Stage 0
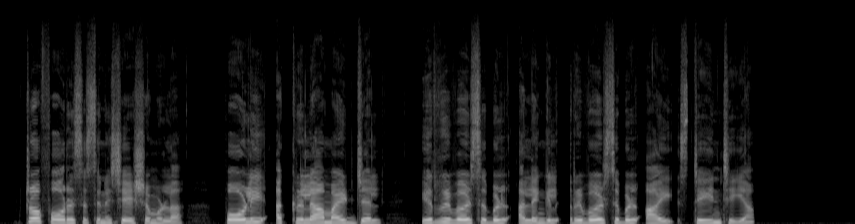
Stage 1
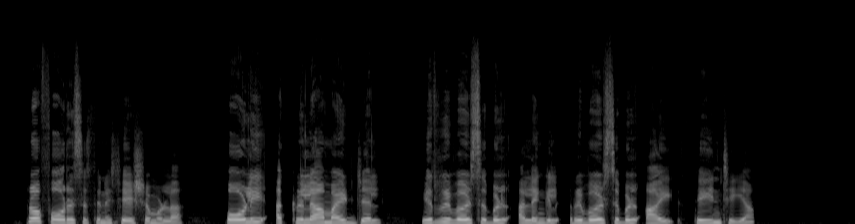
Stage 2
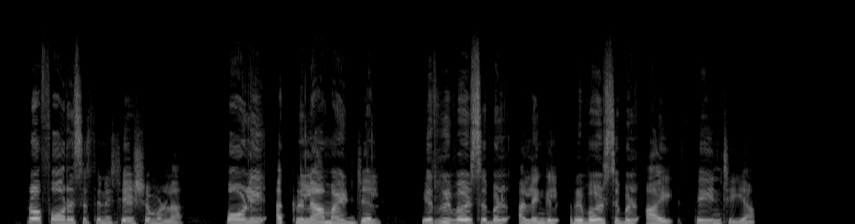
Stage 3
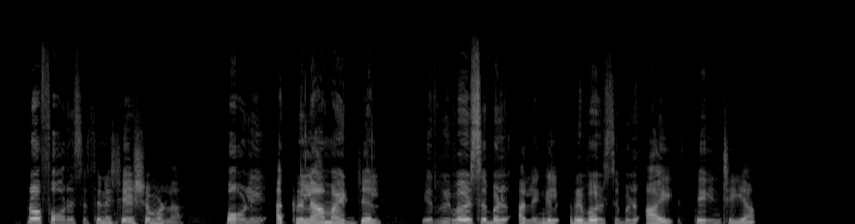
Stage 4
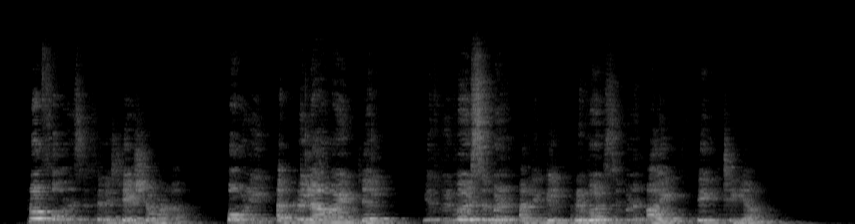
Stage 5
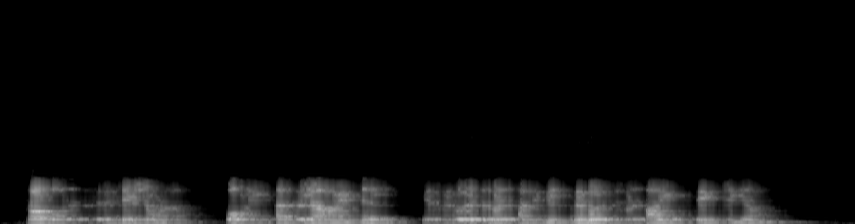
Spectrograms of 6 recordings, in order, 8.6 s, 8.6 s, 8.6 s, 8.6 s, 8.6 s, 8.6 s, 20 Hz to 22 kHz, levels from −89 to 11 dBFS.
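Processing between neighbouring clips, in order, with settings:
low-pass opened by the level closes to 410 Hz, open at -21.5 dBFS; gain -5 dB
high shelf 4600 Hz +8.5 dB; flange 0.34 Hz, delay 4.1 ms, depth 2.2 ms, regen +20%
step gate "xxx..xxxx." 83 bpm -12 dB
shoebox room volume 720 m³, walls furnished, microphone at 4.8 m; gain -4.5 dB
monotone LPC vocoder at 8 kHz 270 Hz; low-pass opened by the level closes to 2400 Hz; gain +8 dB

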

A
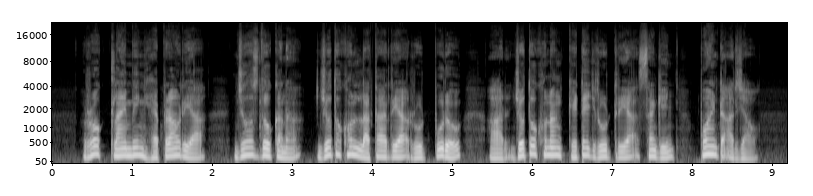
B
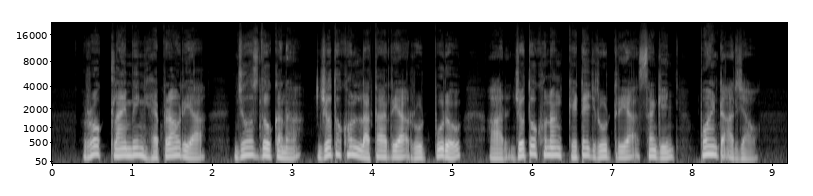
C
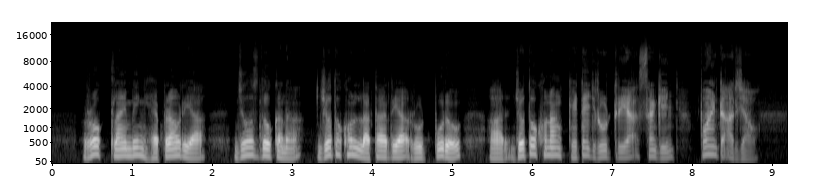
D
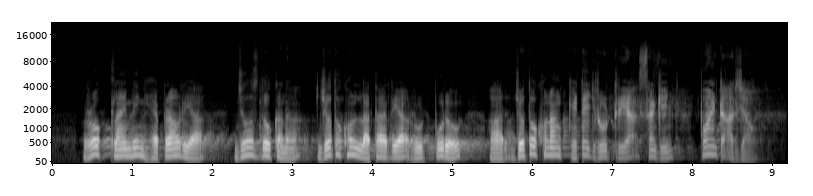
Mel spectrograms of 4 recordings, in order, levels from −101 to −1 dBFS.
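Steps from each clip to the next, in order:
spectral gain 3.04–3.52, 670–5200 Hz +7 dB; gain -6.5 dB
band-pass sweep 550 Hz -> 1700 Hz, 5.79–7.16; gain +7 dB
feedback echo 0.16 s, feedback 41%, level -23 dB

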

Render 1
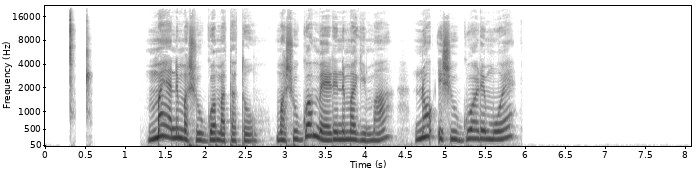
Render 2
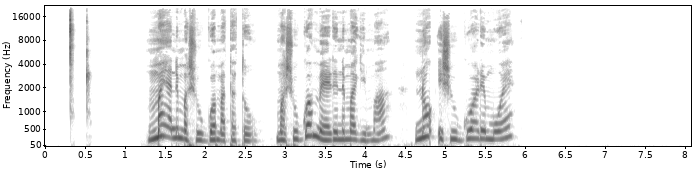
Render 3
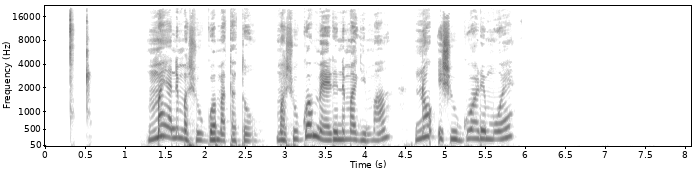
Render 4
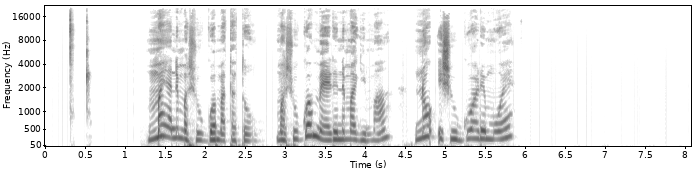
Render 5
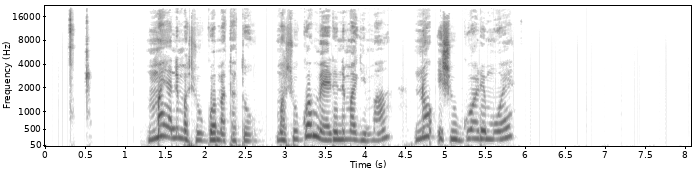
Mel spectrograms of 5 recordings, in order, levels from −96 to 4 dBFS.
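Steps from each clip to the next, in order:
reverb removal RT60 1.4 s; pre-emphasis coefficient 0.8
harmonic tremolo 3.3 Hz, depth 70%, crossover 940 Hz; gain +1 dB
AGC gain up to 3 dB; crackle 10/s -50 dBFS
bin magnitudes rounded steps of 15 dB; core saturation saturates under 1000 Hz; gain +1.5 dB

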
